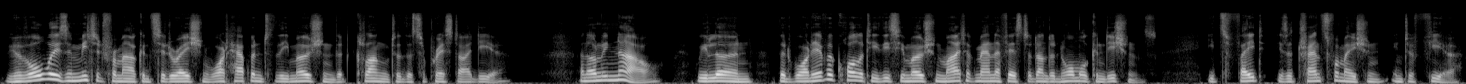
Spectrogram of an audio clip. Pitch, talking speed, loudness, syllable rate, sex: 140 Hz, 170 wpm, -19 LUFS, 5.7 syllables/s, male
